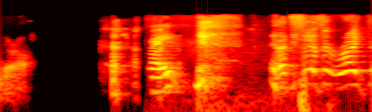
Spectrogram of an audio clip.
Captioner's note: chuckles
